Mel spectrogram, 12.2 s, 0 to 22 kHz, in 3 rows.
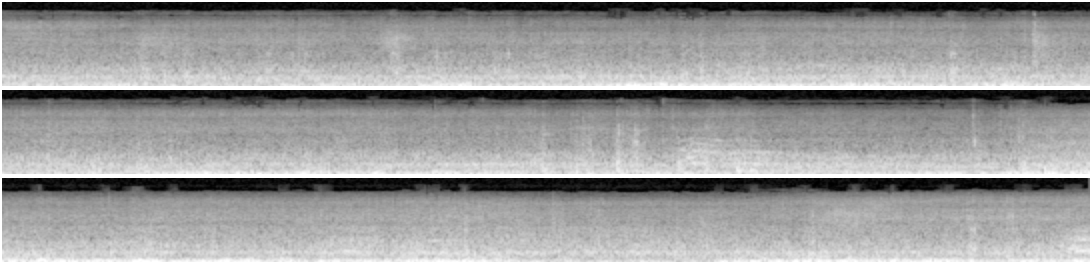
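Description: Wind buffeting the microphone in gusts, loudest about eight seconds in, over the steady rumble of a Possway T3 electric skateboard's 4-inch rubber wheels rolling on asphalt. The brushless hub motors give no belt noise or whining.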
